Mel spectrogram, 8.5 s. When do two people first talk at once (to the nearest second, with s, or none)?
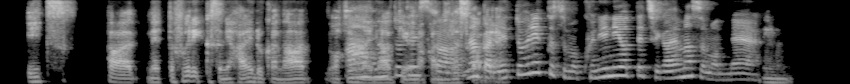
3 s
